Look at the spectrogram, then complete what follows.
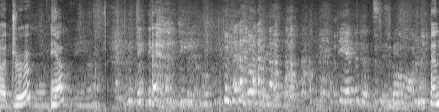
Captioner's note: audience chatter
